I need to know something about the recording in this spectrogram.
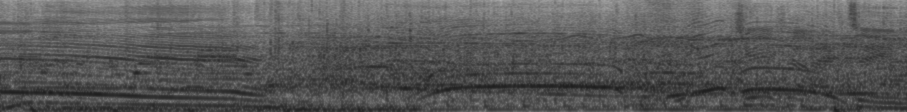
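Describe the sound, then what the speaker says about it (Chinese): Studio audience applause on a Taiwanese TV variety show, with a steady wash of clapping and cheering running the whole time beneath a host's talking. "好，掌声给他们鼓励哦。"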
